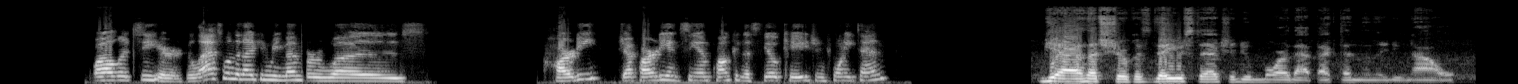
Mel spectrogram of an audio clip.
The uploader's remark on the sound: SORRY FOR THE AUDIO QUALITY.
